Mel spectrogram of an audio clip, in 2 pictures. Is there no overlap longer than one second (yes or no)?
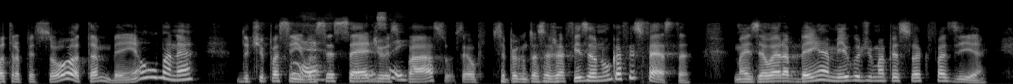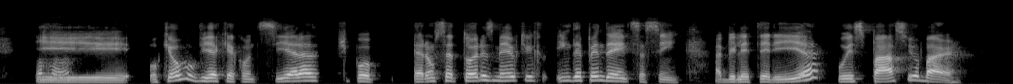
no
